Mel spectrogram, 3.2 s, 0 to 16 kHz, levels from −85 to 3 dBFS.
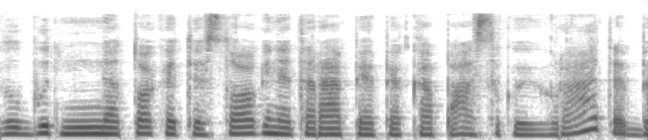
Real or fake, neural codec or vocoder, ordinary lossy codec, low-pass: real; none; AAC, 48 kbps; 10.8 kHz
